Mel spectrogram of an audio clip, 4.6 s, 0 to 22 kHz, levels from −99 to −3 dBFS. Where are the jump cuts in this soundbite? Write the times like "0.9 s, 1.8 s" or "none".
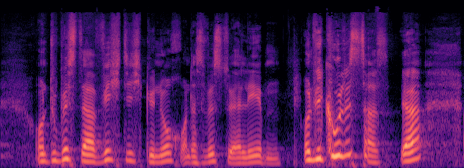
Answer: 3.0 s

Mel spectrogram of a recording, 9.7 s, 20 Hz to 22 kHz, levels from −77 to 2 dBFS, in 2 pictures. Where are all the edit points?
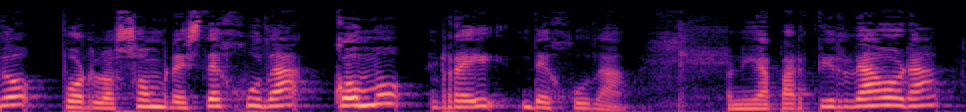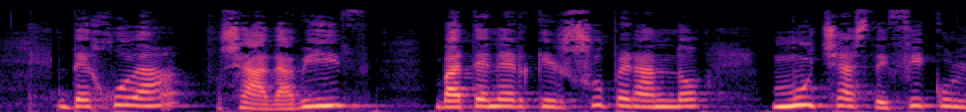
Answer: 3.6 s, 5.1 s

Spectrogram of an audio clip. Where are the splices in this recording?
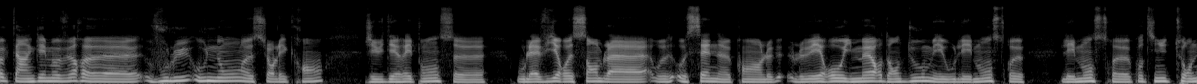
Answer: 2.6 s

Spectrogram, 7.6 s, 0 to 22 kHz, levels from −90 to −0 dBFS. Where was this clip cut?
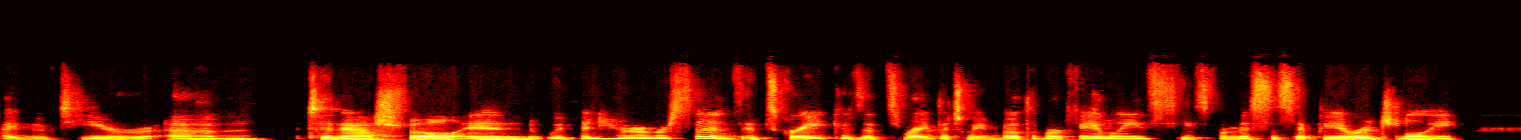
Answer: none

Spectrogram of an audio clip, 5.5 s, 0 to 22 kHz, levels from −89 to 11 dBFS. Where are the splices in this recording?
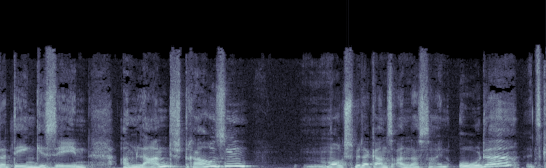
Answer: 1.2 s

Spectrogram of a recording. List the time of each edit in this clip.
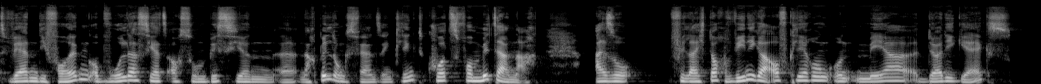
none

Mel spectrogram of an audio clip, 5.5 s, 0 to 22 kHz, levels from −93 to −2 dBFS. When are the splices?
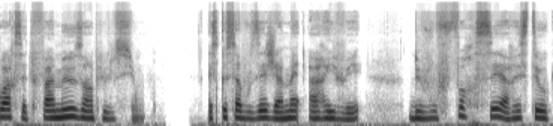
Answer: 2.0 s

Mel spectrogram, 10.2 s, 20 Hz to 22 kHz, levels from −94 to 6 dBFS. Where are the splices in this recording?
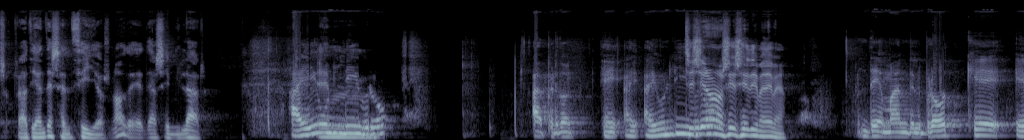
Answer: none

